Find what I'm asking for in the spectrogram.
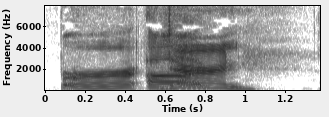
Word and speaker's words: Dern: Last name rhymes with Schmern. – Schmern. – Dern.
